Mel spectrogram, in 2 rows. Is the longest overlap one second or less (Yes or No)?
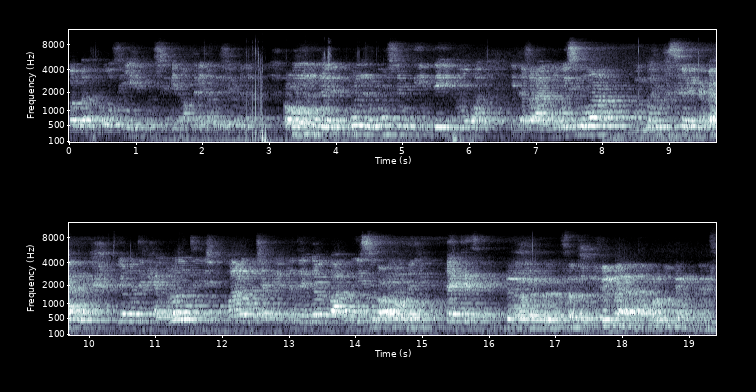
Yes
